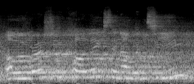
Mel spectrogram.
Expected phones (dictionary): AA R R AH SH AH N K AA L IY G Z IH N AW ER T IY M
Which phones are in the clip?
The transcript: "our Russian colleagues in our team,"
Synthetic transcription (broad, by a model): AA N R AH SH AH L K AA L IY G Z IH N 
